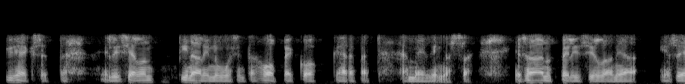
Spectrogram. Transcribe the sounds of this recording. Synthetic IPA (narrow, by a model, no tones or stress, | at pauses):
yhekset̪ːæḛlisiælːon | finɑlinuːsint̪ɑhoːpˑeːkoːkærpæ̰t̪hæmelːḭnːɑ̰sːɑ̰jɑseɑˑinut̪̚pelisilːonjɑ | jɑse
